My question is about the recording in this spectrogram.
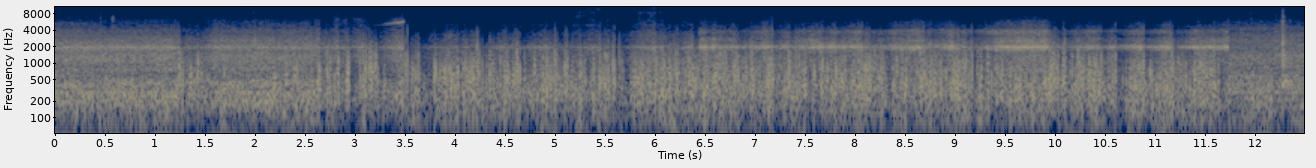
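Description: Steady jet aircraft engine noise with a thin high whine that grows stronger in the second half, and a few faint clicks.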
